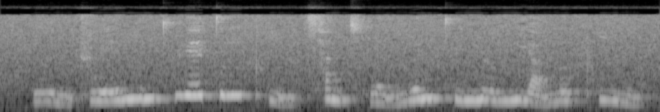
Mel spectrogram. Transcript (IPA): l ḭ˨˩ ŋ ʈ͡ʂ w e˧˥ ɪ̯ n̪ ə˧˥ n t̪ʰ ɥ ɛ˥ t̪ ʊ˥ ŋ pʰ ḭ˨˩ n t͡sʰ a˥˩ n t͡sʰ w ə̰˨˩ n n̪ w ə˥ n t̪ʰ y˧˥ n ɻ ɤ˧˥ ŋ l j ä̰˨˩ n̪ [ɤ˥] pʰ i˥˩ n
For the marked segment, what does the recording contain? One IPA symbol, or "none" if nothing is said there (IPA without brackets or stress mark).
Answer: ɤ˥˧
